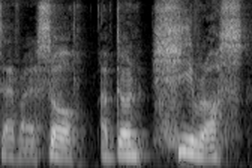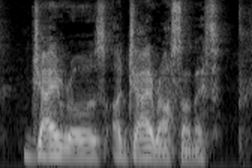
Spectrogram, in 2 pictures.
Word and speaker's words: gyros: Gyros or gyros? Heros. Oh, fuck off. Well, that was really hard, wasn't it? Heros. Who do you think you are? That's how you pronounce it in Greece.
